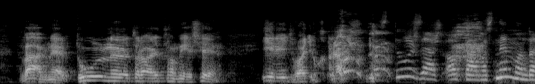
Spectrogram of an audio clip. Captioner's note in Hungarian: köhög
